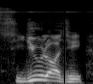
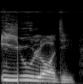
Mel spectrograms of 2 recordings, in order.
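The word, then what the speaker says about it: eulogy: एंड ईयू यहां पर भी है यूलॉजी, ना कि ईयूलॉजी, इट्स यूलॉजी, ठीक है, यूलॉजी।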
